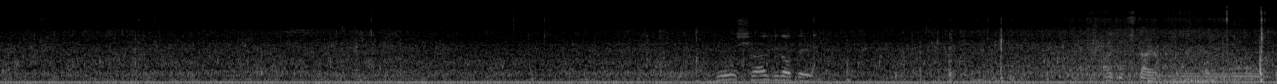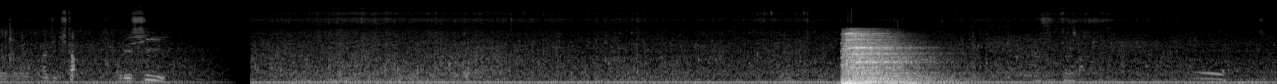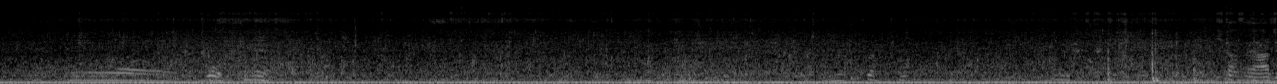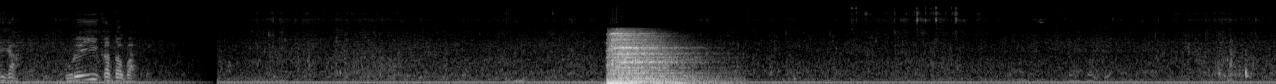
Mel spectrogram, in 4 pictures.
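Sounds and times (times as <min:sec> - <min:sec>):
wind and water hiss: 0:00.0 - 0:20.6, 0:23.0 - 0:39.9
constant low rumble: 0:21.2 - 0:22.6, 0:44.4 - 0:45.8.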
